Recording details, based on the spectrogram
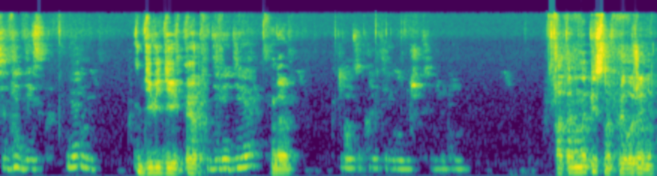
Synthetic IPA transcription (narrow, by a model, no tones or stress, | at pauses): sʲɪdʲidʲisk | vʲernə | dʲɪvʲɪdʲiɛrdʲɪvʲɪdʲiɛrd̪a | ozɐkɾɨt̪ɨɪnʲvʲiʂksəʐɨd̪ʲenʲɪ | at̪amnɐpʲisənəfpɾʲɪlˠɐʐɛnʲɪː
